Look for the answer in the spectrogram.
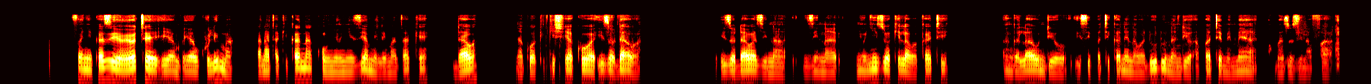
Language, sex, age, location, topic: Swahili, male, 36-49, Kisumu, health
